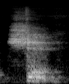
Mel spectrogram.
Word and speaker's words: Qin: one known as the Qin. And in fact, it's a Q, but you pronounce it as C-H.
